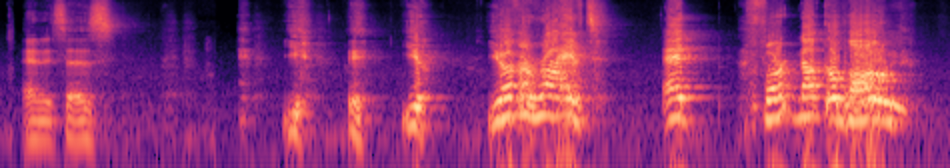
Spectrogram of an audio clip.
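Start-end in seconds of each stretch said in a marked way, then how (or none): 1.8-5.7 crazed madman voice, very high, very loud, shrill. Voicing a talking map in a player's bag: disembodied voice of a crazed man. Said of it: "the disembodied voice of a crazed man".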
